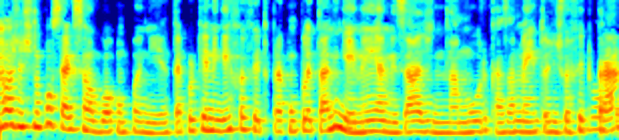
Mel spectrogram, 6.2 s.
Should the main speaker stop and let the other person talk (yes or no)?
yes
